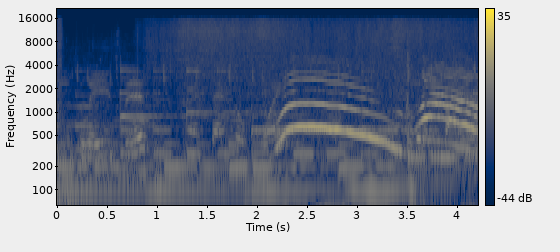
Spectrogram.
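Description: Food sizzling in a pan on a gas range as it flares up in flames, over background music. A high, drawn-out exclamation rises and falls about two seconds in, and a shorter one follows near the end.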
